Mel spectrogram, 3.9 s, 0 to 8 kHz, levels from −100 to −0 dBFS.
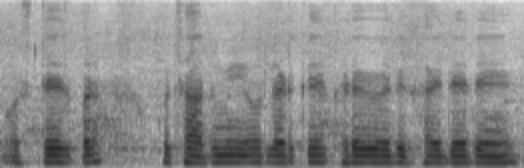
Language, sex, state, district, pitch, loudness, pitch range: Hindi, male, Uttar Pradesh, Etah, 120 Hz, -23 LUFS, 115-120 Hz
